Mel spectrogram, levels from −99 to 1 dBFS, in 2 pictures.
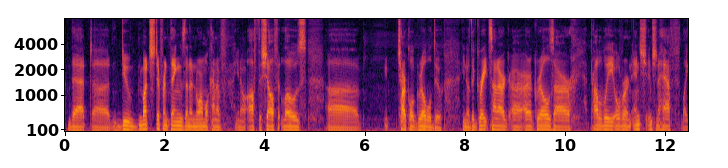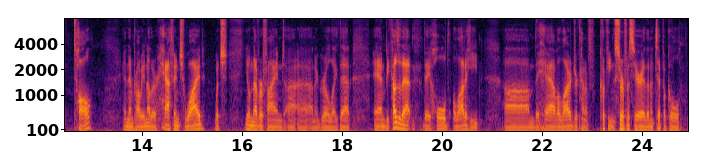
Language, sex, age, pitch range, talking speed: English, male, 30-49, 85-105 Hz, 190 wpm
